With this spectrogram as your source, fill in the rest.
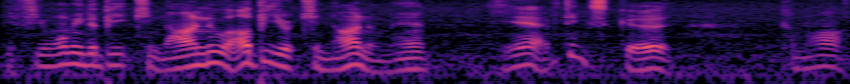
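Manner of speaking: low, laid-back Keanu Reeves voice; Keanu impression. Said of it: "I was doing it like".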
